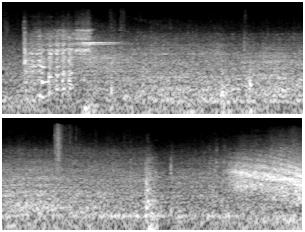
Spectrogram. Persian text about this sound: ماشین مالک تو بزرگراه تهران در حال حرکته.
